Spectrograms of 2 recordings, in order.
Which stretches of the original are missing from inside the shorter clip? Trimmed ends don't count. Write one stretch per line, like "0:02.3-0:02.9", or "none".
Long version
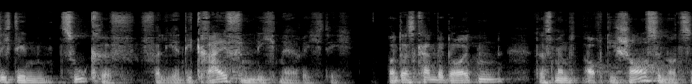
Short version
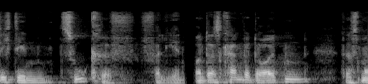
0:01.8-0:03.8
